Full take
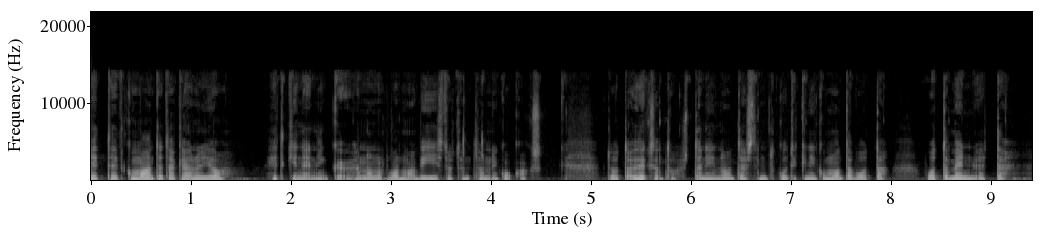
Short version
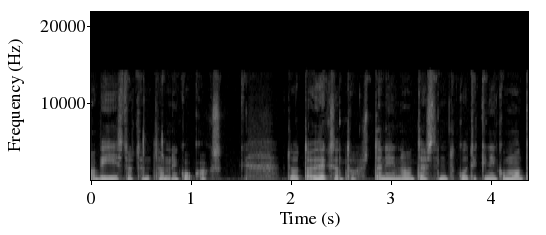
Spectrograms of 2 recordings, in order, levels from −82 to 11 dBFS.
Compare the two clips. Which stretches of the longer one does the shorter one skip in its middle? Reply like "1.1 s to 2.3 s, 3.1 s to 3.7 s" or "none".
none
